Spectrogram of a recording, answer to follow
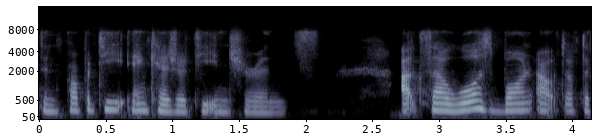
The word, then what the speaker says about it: AXA: Okay, there may be some companies that are pronounced by the alphabet itself, but we are pronounced as AXA and not AXA.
